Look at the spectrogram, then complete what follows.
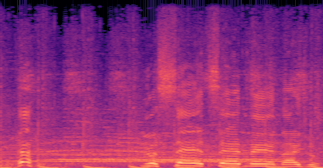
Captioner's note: laughter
